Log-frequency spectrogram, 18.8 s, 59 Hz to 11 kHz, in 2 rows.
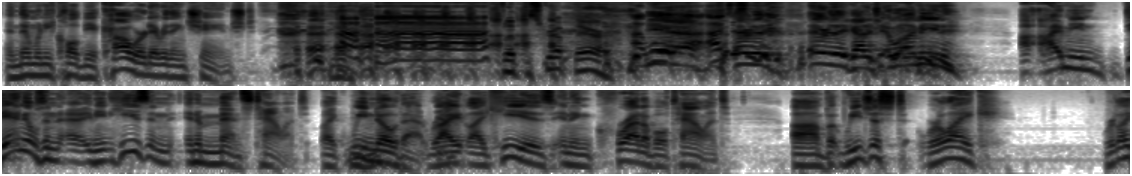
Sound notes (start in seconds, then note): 2.3 all laughing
